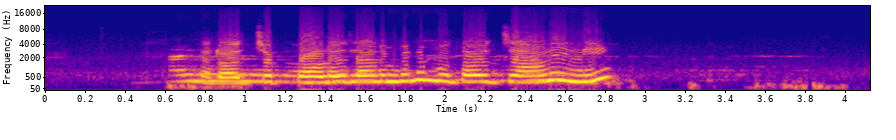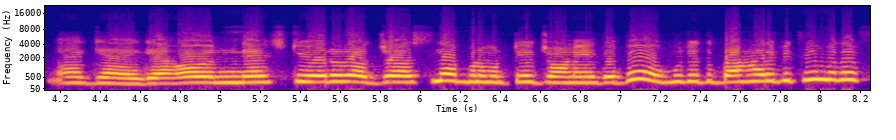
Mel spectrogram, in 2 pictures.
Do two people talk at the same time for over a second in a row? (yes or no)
yes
